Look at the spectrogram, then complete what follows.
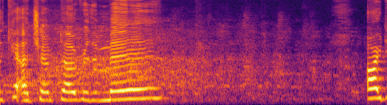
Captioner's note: audience laughing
